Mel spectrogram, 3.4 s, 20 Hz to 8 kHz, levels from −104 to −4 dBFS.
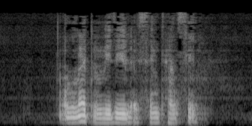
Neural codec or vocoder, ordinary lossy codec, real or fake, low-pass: codec, 24 kHz, 1 kbps, SNAC; MP3, 24 kbps; fake; 7.2 kHz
